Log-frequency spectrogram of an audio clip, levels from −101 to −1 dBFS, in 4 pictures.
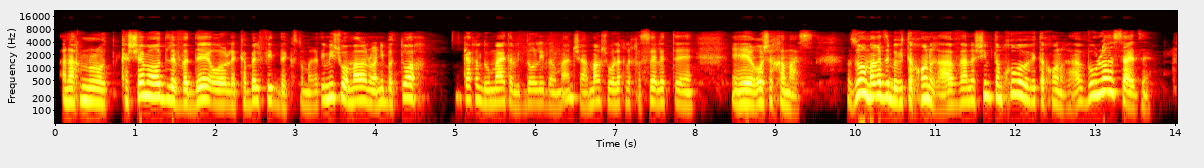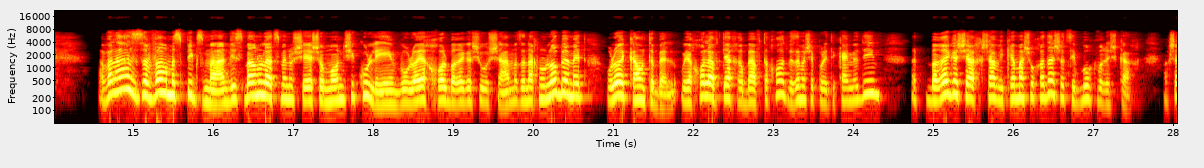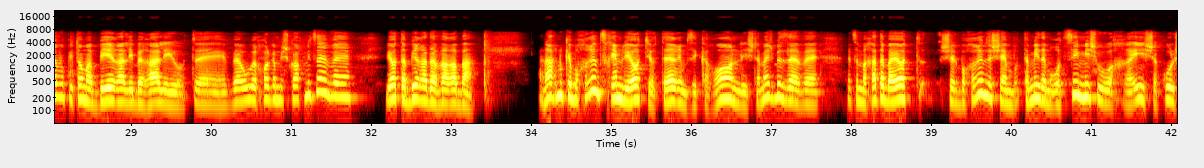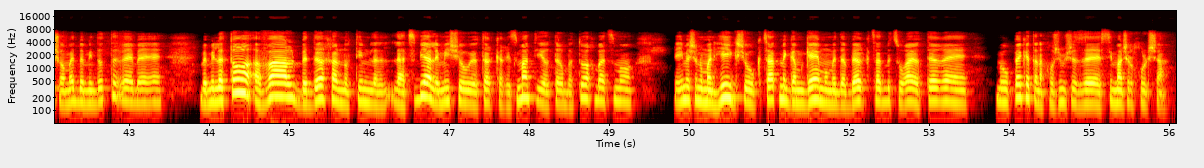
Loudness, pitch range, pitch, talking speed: -19 LUFS, 150-200 Hz, 170 Hz, 165 wpm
